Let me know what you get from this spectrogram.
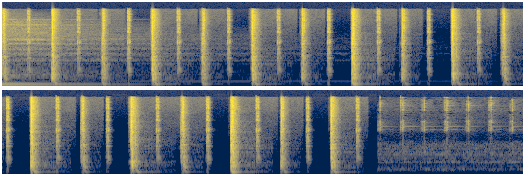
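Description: Ticking-clock sound effect marking a quiz countdown timer: quick, even ticks that grow fainter near the end.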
